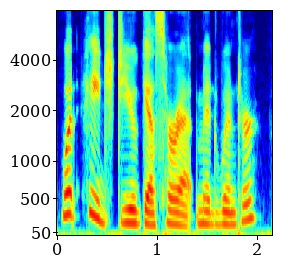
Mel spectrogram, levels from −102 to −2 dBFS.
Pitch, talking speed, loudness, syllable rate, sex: 190 Hz, 220 wpm, -19 LUFS, 5.9 syllables/s, female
